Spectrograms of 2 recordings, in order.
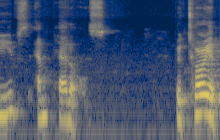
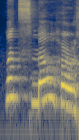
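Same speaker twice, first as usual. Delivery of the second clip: high, loud teasing; taunting classmate, high and loud; mocking child; 9 semitones higher, 5 dB louder than usual. A narrator's reading. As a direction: jeer it at the new girl. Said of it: "said Joe".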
